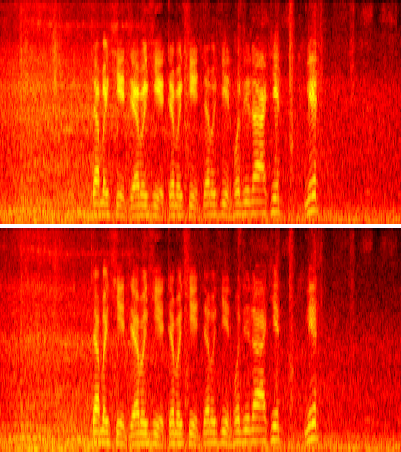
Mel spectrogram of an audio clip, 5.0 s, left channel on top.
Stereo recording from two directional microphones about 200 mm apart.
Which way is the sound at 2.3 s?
35° right (ahead or behind).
